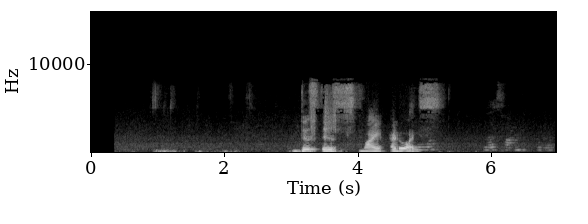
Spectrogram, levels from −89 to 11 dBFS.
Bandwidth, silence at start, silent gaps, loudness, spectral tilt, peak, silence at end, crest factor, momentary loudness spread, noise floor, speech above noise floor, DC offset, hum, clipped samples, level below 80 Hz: 8.4 kHz; 1.05 s; none; -16 LUFS; -6.5 dB/octave; 0 dBFS; 0.55 s; 20 dB; 25 LU; -59 dBFS; 44 dB; under 0.1%; none; under 0.1%; -48 dBFS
